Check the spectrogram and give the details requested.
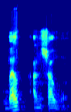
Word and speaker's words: Weltanschauung: Ya, jadi walaupun tulisannya digabung kalau bahasa Jerman itu, tapi bacanya dipisah. Weltanschauung.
